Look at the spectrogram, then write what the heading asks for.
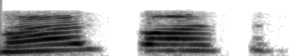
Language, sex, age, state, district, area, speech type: Kashmiri, female, 45-60, Jammu and Kashmir, Ganderbal, rural, conversation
